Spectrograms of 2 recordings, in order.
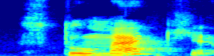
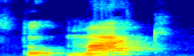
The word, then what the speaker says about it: stomach: os mac vous savez stomach vous avez en fait vous allez accentuer la première syllabe vous avez deux syllabes ce taux est mal vous accentuez la première est pas l'envers si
